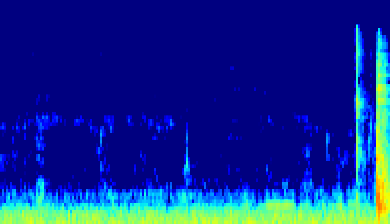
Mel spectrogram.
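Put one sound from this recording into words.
A straw stirs a drink in a glass.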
